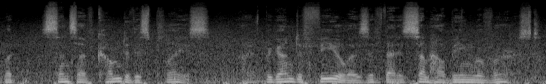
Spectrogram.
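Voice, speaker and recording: An actor playing an ailing young male composer in a game cutscene, speaking softly and reflectively. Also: fairly low pitch, moderate pace, natural voice. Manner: soft, reflective, searching delivery. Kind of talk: video game cutscene dialogue. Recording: hissy game audio capture.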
